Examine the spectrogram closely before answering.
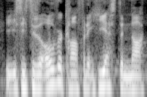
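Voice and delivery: ordinary talk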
